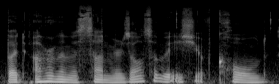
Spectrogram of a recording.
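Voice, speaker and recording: A man playing a cautious, brooding newly turned vampire, thinking aloud in hushed, halting phrases in a video game roleplay. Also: fairly low pitch, steady tone, natural voice. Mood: relieved, reflective. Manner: hushed, halting self-talk with sighs and pauses. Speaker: roleplay gamer. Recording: noticeable background noise.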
